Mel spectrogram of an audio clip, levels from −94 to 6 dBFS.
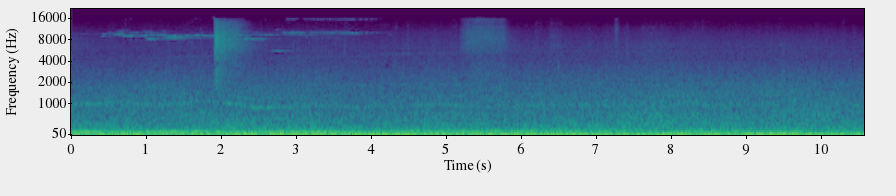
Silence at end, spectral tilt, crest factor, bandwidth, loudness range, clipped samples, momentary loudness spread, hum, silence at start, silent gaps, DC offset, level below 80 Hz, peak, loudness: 0 s; -6.5 dB/octave; 10 dB; 13.5 kHz; 1 LU; under 0.1%; 2 LU; none; 0 s; none; under 0.1%; -22 dBFS; -12 dBFS; -27 LUFS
